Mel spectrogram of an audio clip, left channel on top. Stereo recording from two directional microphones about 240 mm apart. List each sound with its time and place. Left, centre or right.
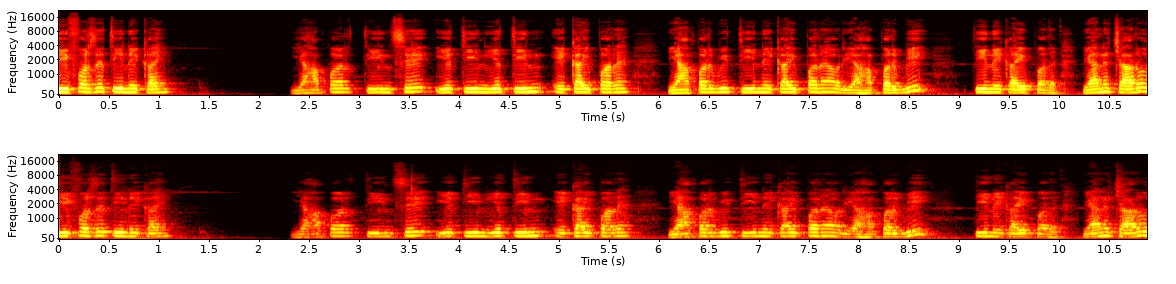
0.2 s speech: left
2.4 s speech: left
